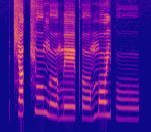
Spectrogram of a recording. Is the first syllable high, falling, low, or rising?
rising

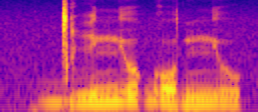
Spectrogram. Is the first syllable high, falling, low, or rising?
low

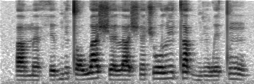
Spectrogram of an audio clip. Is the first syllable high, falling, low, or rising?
low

